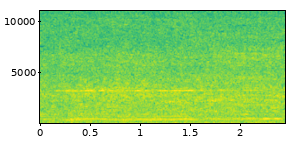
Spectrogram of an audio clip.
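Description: A steady, even motor whir with a clean high rush of air and no rattles or pitch wobble; the vacuum sounds healthy.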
